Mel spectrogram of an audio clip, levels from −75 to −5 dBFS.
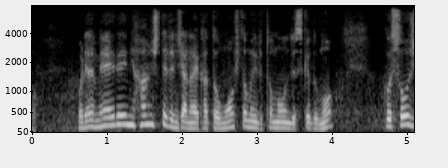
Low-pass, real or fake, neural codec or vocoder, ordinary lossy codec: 7.2 kHz; fake; codec, 16 kHz in and 24 kHz out, 0.8 kbps, FocalCodec, streaming, 65536 codes; MP3, 32 kbps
